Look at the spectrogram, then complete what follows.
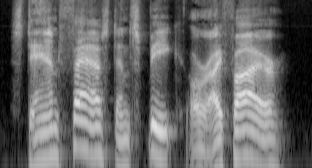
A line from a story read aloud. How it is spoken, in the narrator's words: shouted sternly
